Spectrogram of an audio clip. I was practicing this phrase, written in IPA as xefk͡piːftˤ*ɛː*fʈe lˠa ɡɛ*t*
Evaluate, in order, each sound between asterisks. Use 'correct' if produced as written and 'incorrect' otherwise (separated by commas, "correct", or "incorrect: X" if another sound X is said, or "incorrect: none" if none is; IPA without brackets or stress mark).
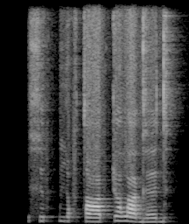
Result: correct, incorrect: d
